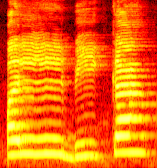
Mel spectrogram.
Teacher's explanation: दूसरा काफ बारीक है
